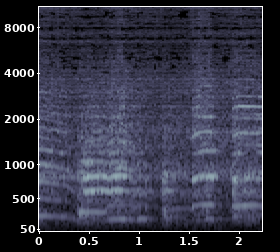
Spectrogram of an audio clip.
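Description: A 1942 swing big-band record playing on an Orthophonic Victrola acoustic phonograph: an instrumental passage of short, quickly changing ensemble notes from a 78 rpm shellac disc.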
